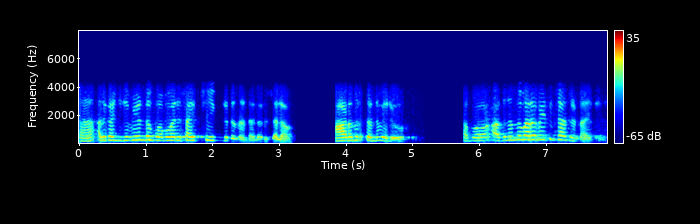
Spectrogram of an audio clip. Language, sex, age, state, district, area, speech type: Malayalam, male, 30-45, Kerala, Kasaragod, rural, conversation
